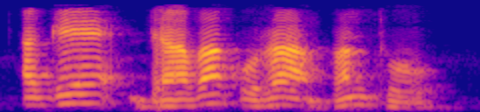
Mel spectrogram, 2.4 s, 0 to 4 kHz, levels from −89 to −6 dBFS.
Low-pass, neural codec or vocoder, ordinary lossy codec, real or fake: 3.6 kHz; vocoder, 44.1 kHz, 80 mel bands, Vocos; MP3, 24 kbps; fake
